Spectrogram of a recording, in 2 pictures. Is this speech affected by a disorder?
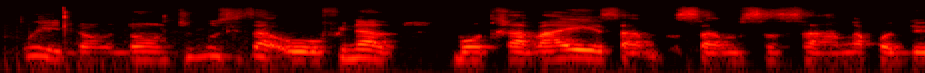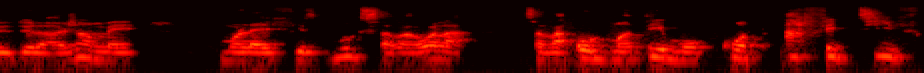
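Yes: stuttering; father also stuttered, realized own stutter gradually over time, remarks about elocution from others; stuttering during interview; whole-word repetitions, comme, stuttered moments left uncut in videos; here repeated sounds, repeated words.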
